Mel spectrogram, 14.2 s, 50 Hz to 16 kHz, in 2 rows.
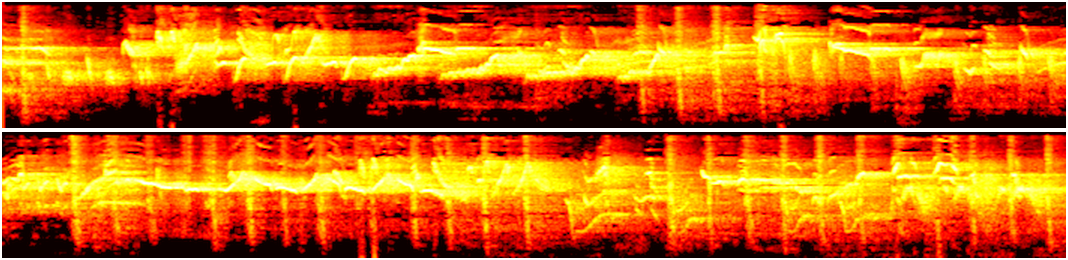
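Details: Oriental magpie-robin singing căn lửa style in 2017: a long, unbroken medley of varied whistles, warbles and buzzy slides, peppered with rapid clicking ticks throughout.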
